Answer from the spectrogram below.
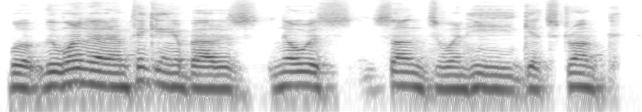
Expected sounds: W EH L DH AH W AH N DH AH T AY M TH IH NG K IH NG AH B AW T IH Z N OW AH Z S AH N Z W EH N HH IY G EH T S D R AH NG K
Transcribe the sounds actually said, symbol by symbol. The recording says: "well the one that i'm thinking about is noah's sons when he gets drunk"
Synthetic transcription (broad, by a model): W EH L DH AH W AH N DH AH T AY M TH IH NG K IH NG AH B AW T IH Z N OW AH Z S AH N Z W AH N IY G EH T S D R AH NG K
